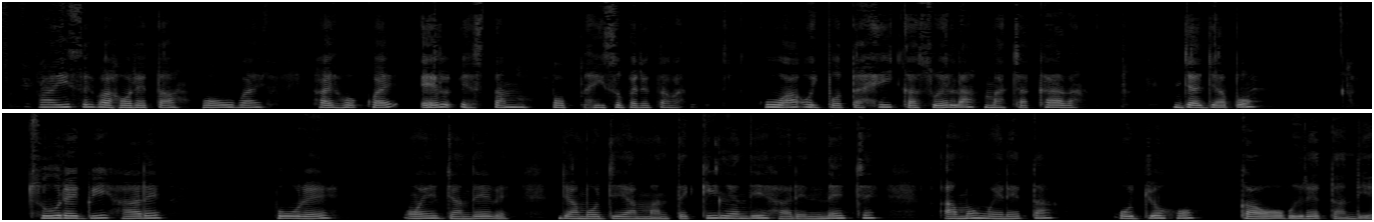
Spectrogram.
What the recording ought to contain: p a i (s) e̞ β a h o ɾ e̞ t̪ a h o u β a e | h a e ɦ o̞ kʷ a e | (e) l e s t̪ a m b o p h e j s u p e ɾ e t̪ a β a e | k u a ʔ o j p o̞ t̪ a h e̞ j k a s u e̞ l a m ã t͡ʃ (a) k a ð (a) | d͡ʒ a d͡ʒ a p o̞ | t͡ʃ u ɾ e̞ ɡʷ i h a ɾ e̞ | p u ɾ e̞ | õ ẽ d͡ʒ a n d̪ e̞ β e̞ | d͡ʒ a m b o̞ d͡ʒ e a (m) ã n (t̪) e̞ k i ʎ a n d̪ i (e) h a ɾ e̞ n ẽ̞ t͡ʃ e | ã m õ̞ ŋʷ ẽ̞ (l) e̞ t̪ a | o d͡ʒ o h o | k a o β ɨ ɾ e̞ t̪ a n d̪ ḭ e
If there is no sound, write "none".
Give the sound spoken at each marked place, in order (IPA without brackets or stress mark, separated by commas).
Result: s, e, a, a, m, t̪, e, ɾ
